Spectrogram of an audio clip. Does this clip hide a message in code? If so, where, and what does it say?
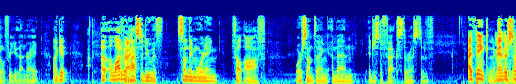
No, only speech in English.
